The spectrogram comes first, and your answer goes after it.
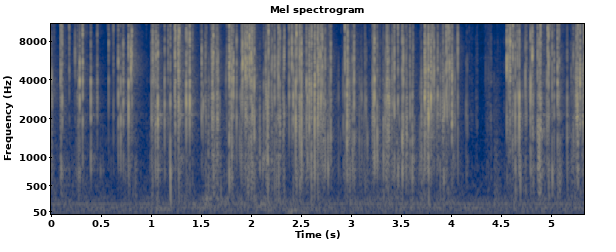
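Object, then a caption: Metallized plastic foil pouch. Fingertips crumple and squeeze a small black metallized plastic foil blind bag with a pin inside, held in both hands. Bright, dense crinkling comes in bursts, broken by short quiet gaps.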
